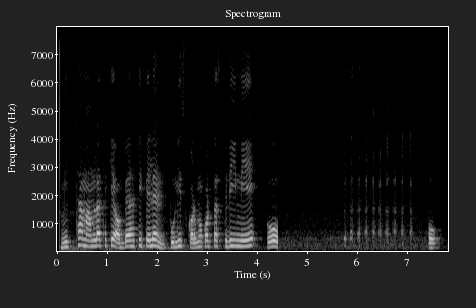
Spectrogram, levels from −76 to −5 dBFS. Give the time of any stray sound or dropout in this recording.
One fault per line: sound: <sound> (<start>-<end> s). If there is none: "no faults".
sound: laugh (5.7-7.3 s)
